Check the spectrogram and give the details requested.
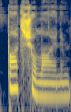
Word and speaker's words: botulinum: You know, Botox is the brand name, but the full name is botulinum toxin. Yes, this is how it's actually pronounced.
